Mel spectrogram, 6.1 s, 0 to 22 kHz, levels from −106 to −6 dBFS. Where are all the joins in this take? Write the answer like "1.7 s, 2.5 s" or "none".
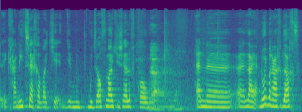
none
